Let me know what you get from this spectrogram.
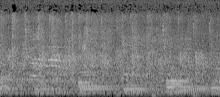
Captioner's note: crowd applauds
